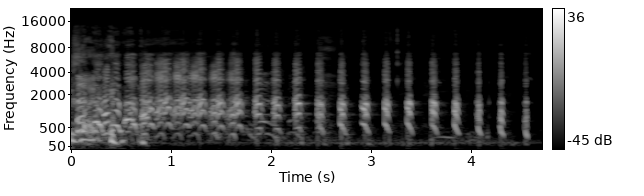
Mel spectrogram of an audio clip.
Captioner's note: laugh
